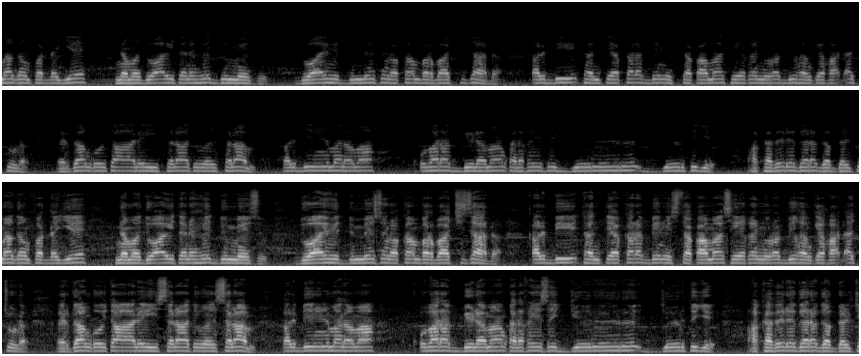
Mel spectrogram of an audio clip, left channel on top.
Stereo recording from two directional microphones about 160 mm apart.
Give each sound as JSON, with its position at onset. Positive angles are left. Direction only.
{"t": 0.0, "sound": "speech", "side_deg": -10}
